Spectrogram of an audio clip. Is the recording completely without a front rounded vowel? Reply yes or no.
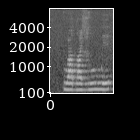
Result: yes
